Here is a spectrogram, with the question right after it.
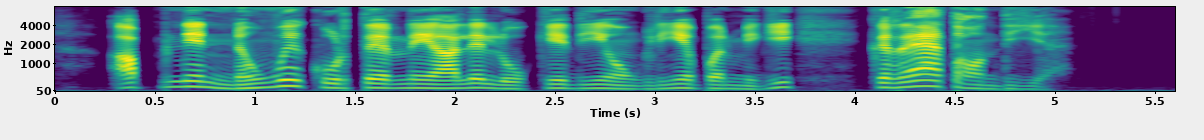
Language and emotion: Dogri, disgusted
